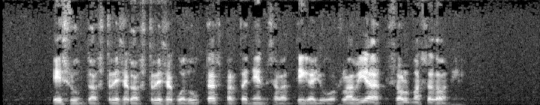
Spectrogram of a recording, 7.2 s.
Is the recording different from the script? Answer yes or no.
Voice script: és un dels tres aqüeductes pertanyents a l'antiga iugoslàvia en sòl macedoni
yes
